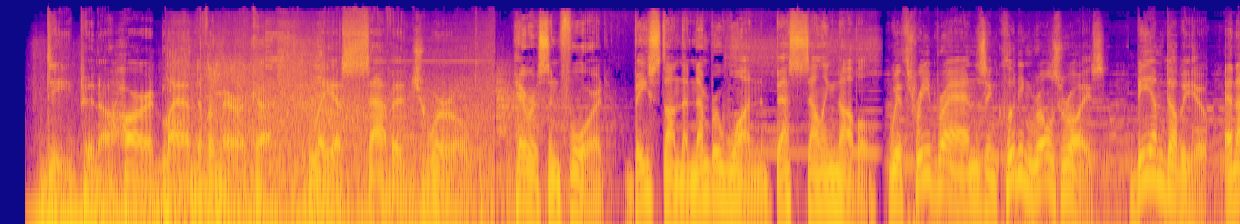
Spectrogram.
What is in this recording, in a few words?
english canadian commercial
